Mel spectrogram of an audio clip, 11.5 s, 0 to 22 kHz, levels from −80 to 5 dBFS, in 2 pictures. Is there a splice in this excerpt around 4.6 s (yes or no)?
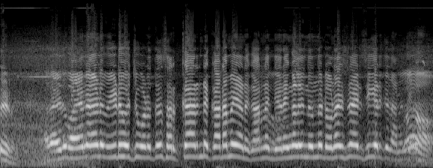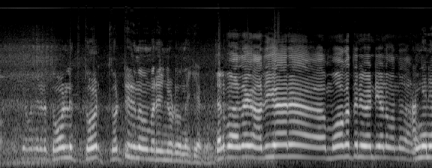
no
